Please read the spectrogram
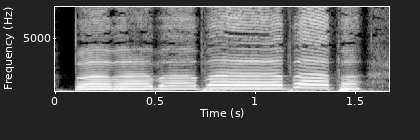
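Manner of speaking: sung staccato synth riff on "ba"; imitated synthesizer. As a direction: mimic a keyboard line with the mouth. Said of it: "doing the, the synthesizer thing".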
